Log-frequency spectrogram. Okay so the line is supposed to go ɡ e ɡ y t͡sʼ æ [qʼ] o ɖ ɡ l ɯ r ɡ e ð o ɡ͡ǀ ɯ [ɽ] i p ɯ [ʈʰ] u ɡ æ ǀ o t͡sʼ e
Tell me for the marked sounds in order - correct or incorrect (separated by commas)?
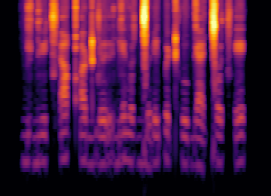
correct, correct, correct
